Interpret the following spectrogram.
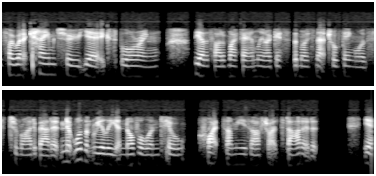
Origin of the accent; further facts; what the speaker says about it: Melbourne, Victoria, Australia; I grew up in Melbourne in an area that was in the 80s predominantly migrant, and lots of Turks, lots of Lebanese, lots of Italians. So all my Turkish family were in Turkey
